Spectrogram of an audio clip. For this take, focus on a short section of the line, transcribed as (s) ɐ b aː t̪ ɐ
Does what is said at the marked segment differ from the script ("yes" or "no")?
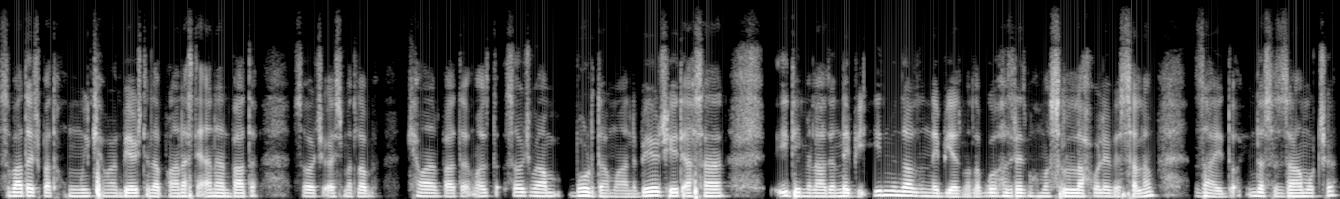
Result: no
